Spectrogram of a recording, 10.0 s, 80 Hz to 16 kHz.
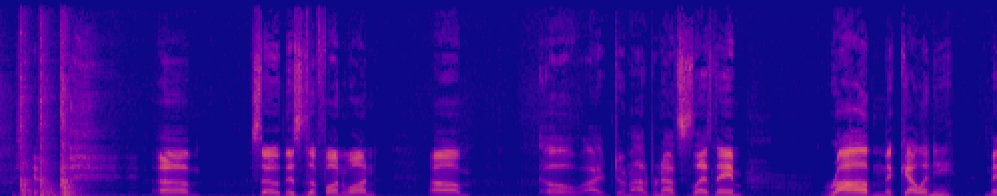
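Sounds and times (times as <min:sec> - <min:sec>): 
knuckles knocking on wood: 0:00.2 - 0:01.1
speech: 0:01.6 - 0:04.8, 0:05.4 - 0:07.6, 0:08.2 - 0:09.9.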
